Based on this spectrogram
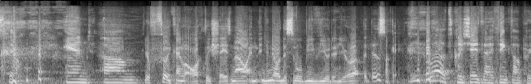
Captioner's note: laughs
